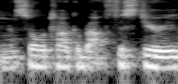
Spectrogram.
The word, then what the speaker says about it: Pfiesteria: And so we'll talk about Pfiesteria. The P is silent, kind of like pneumonia, Pfiesteria, it's just Pfiesteria, okay?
